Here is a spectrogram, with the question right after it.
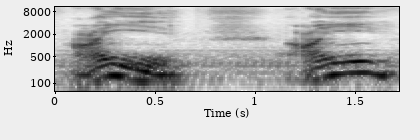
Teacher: huruf ain itu posisinya di Jakun ya. Ai masuk ke ya.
